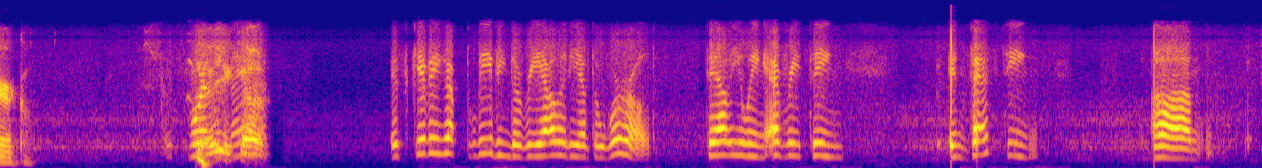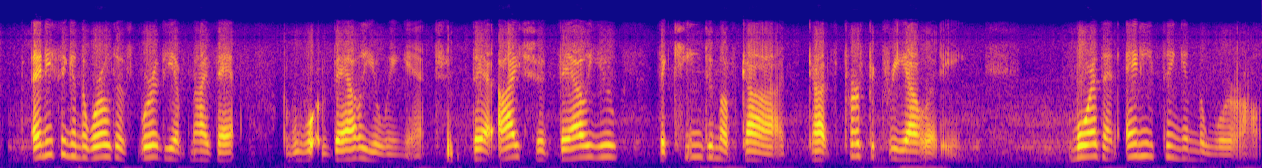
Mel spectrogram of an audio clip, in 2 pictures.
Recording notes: ACIM Daily Conference Call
